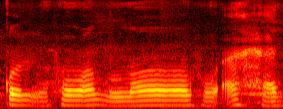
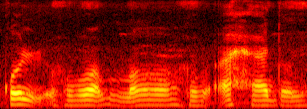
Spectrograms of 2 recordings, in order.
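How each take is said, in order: First: The last word ends on a bare 'd' sound. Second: The last word ends with a full '-dun' sound. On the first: The reader stops and takes a breath here. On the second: The reading carries on without stopping.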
